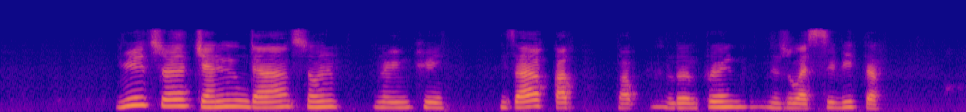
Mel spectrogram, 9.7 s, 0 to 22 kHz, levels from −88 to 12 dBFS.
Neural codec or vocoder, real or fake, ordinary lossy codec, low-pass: codec, 16 kHz, 1 kbps, FunCodec, trained on Chinese and English, 50 frames a second; fake; AAC, 48 kbps; 7.2 kHz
